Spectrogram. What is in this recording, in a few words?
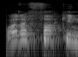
hyper bruh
